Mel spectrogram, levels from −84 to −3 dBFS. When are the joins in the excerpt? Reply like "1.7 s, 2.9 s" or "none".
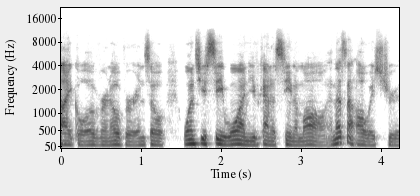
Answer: none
